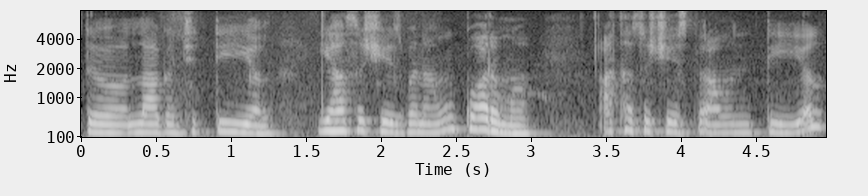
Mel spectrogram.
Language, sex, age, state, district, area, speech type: Kashmiri, female, 30-45, Jammu and Kashmir, Anantnag, rural, spontaneous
